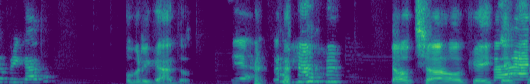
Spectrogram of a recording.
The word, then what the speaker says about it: obrigado: Obrigado.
